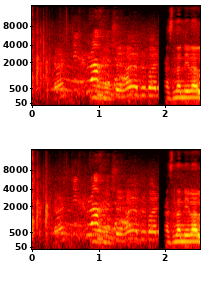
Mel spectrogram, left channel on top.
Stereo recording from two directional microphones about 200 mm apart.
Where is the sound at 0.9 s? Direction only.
10° right (ahead or behind).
